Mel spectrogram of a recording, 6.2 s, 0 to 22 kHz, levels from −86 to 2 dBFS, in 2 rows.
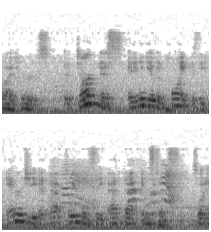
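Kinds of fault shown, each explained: Mains hum: power-line current leaking into the audio through a ground loop or nearby transformer, heard as a steady 60 Hz drone from 4.03 s to the end, about 20 dB below the signal; a spectrogram shows a flat line at 60 Hz, the waveform a regular ripple.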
